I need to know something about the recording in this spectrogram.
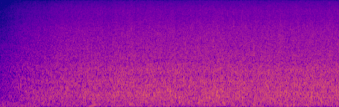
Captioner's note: water flowing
